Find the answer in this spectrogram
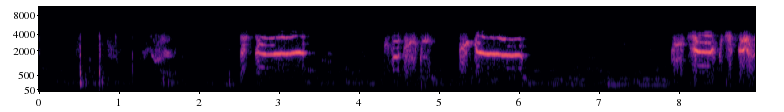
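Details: Pet male budgerigar mimicking household words and phrases and a human sneeze: scratchy, voice-like bursts with bright, ringing tones, in four separate phrases of about half a second to a second each, with short clicks and quiet gaps between.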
